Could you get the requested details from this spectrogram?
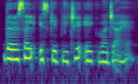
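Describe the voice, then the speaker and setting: A woman playing a calm, secretive veiled woman. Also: mid-range voice, gravelly, slightly rough, faint music behind. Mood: soothing. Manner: soothing, reassuring.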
